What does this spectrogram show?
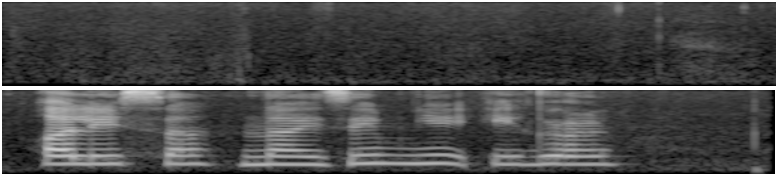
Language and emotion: Russian, neutral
